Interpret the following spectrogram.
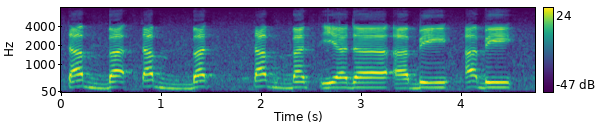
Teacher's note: با کو پڑھتے وقت آواز کے اندر بلندی ہوگی اور سانس جاری نہیں ہوگا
